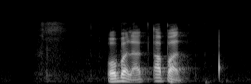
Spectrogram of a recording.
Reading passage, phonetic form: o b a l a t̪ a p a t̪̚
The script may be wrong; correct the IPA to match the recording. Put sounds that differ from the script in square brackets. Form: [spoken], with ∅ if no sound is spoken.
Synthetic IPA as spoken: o b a l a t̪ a p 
